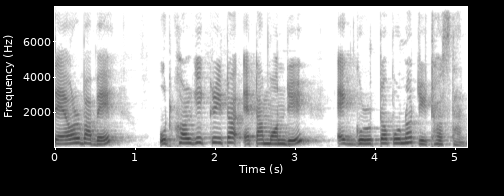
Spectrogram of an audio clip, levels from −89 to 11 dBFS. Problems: none marked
